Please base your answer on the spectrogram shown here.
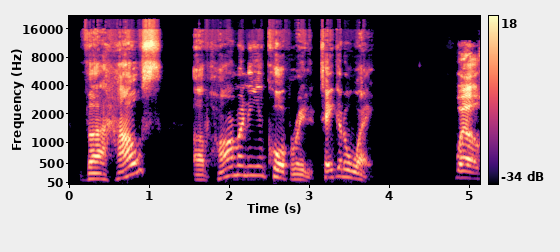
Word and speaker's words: HarmonE: then at the end we put a long e for harmony okay what we decided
